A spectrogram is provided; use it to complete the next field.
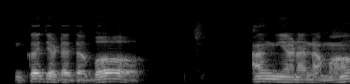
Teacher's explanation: જ્યારે બોલીએ છીએ ત્યારે પ્રાણવાયુ ઓછો વાપરવો પડે. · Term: અલ્પ પ્રાણ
